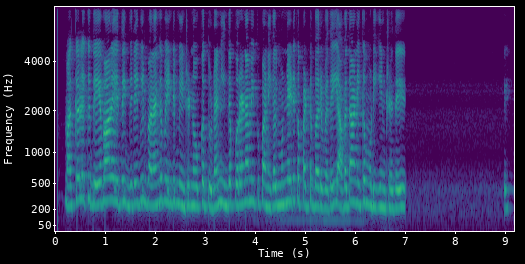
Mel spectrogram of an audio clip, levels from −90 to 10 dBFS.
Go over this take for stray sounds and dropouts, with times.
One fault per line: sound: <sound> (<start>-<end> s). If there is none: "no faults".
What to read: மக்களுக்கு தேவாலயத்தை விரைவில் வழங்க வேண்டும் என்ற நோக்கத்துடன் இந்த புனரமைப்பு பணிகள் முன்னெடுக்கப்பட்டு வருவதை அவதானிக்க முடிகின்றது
no faults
